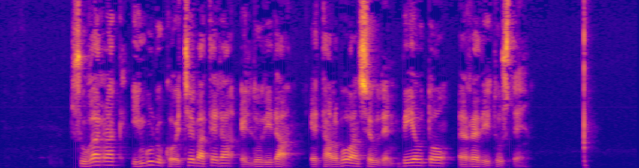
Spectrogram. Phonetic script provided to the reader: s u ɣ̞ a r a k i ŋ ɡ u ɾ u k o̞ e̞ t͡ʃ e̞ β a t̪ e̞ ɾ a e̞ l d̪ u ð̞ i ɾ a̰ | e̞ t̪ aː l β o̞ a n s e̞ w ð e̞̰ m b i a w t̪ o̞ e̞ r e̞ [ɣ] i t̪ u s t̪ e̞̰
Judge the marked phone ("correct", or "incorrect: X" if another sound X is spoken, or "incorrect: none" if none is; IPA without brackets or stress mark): incorrect: ð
